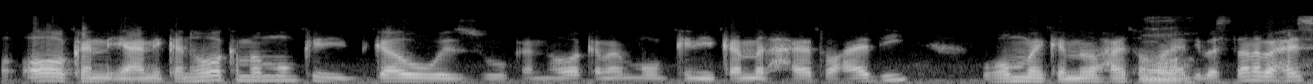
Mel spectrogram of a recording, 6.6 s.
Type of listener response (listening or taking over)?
listening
